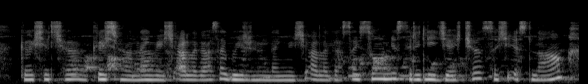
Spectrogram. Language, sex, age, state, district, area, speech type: Kashmiri, female, 18-30, Jammu and Kashmir, Kupwara, rural, spontaneous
